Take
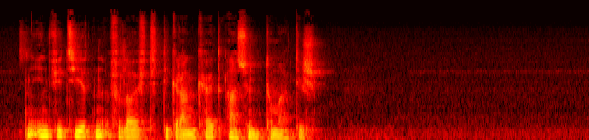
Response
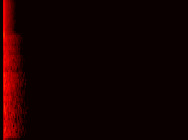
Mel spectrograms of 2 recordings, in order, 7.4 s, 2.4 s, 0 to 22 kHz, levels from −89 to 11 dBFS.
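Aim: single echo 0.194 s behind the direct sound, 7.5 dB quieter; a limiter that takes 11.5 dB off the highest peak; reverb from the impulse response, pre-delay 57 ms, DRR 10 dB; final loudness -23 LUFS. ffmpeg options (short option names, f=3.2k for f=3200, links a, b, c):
-filter_complex "[0:a]alimiter=limit=-20dB:level=0:latency=1,aecho=1:1:194:0.422,asplit=2[a][b];[1:a]atrim=start_sample=2205,adelay=57[c];[b][c]afir=irnorm=-1:irlink=0,volume=-12dB[d];[a][d]amix=inputs=2:normalize=0,volume=7dB"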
